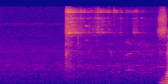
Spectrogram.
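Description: A flying disc is thrown with a quick swoosh.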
